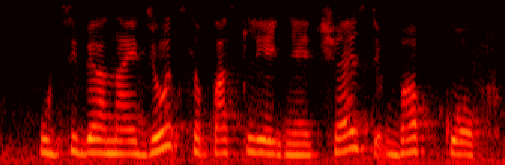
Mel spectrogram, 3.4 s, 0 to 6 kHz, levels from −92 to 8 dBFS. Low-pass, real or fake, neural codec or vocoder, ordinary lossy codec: 5.4 kHz; fake; codec, 16 kHz, 8 kbps, FunCodec, trained on LibriTTS, 25 frames a second; Opus, 24 kbps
